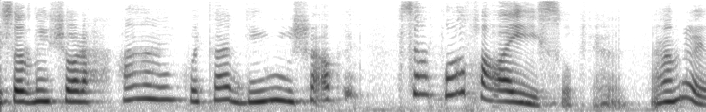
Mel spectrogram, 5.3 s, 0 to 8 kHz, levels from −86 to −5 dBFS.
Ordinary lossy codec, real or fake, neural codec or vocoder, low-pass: none; fake; codec, 16 kHz, 1 kbps, FunCodec, trained on Chinese and English, 50 frames a second; none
